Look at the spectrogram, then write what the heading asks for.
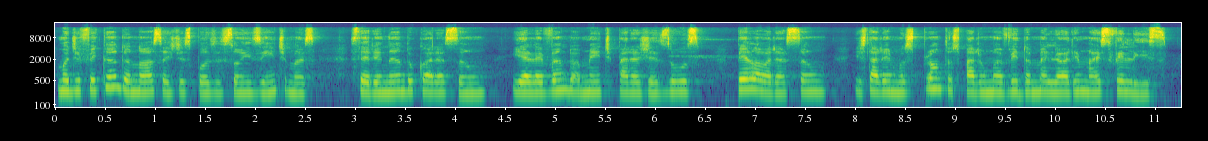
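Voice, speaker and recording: A serene male spirit mentor preaching gently to a crowd, read by a woman narrating an audiobook. The tone is very dark and mellow, pitched a little high, with a calm, measured sermon cadence.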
